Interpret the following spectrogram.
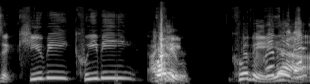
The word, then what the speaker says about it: Quibi: Quibi, Quibi, yeah.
